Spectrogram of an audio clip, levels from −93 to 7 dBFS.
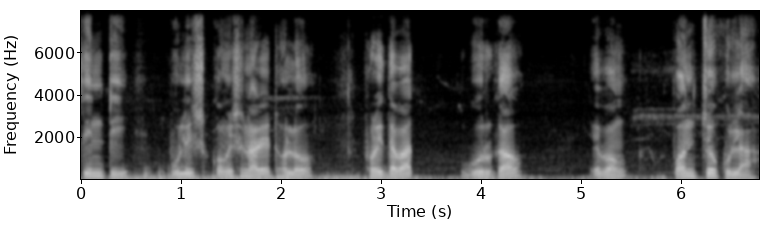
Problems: constant background noise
